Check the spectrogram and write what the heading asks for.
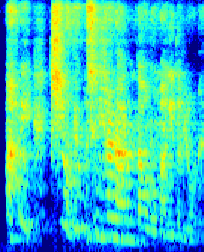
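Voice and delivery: high-pitched retold amazement; recounting a shock in a high, incredulous voice; astonished. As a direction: exclaim in startled disbelief, pitched well up. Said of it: "제가 깜짝 놀랐어요".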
